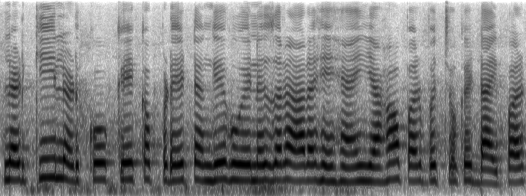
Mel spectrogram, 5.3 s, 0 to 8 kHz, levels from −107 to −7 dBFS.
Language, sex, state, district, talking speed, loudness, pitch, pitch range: Hindi, female, Haryana, Rohtak, 180 wpm, -13 LUFS, 240 Hz, 235-255 Hz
